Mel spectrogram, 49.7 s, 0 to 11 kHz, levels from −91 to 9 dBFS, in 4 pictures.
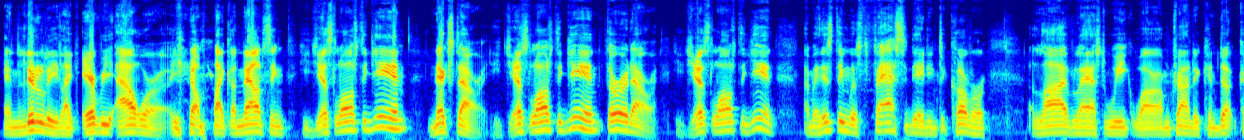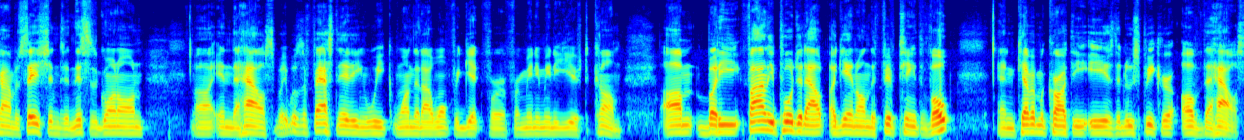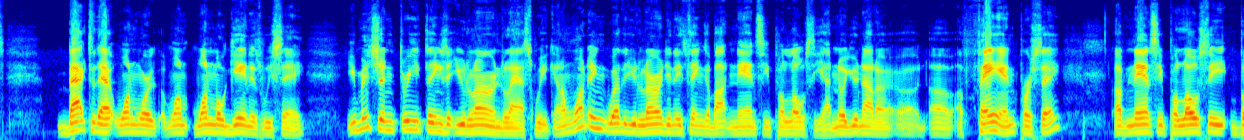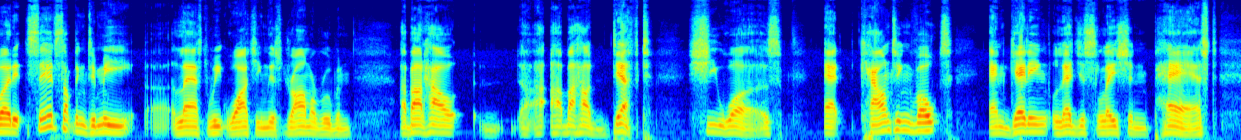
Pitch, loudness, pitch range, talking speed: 115 Hz, -18 LUFS, 105-130 Hz, 200 wpm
